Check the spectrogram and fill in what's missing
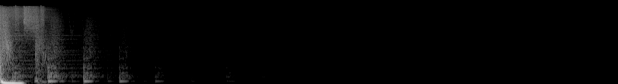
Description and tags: The sound are being made with VST Morphine,Synplant,Massive and toxic biohazzard.
techno, dance, house, club, trance, Glubgroove, samples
